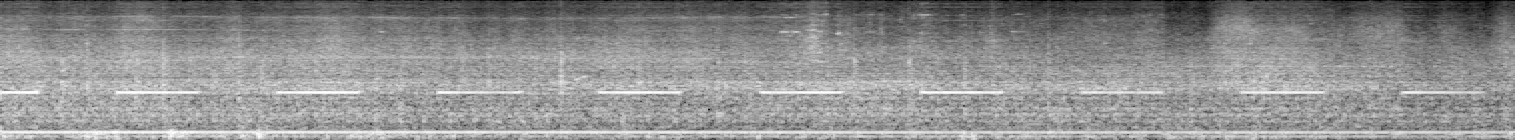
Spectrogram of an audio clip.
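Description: Crawler bulldozer backing up while backfilling a pit: its reverse alarm beeps about once a second, each beep about half a second long, over the steady run of its diesel engine, fading slightly toward the end.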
